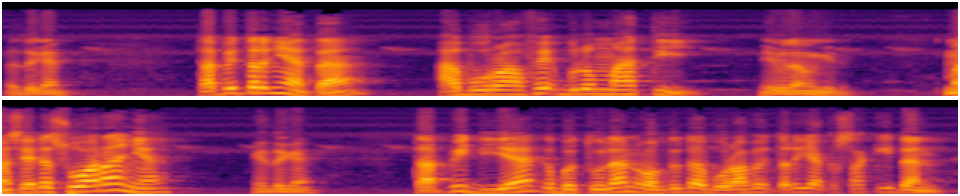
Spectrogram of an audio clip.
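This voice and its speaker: A man preaching a storytelling sermon, conversational and animated, often tagging sentences with casual fillers. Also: fairly high pitch, brisk, pauses often. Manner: conversational, frequent tag fillers; animated retelling, raising voice for dramatic moments. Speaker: Islamic preacher.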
